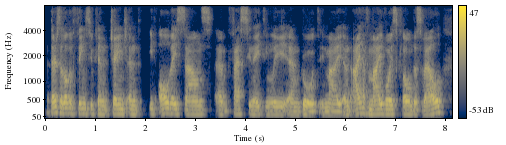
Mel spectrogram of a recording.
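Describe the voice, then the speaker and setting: A man with a Swiss accent giving an explanatory presentation in a halting way, with frequent ums. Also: mid-range voice, fairly even intonation, lo-fi sound. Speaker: masterclass presenter. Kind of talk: explanatory conference presentation for non-technical listeners. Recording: roomy, echoing sound.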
